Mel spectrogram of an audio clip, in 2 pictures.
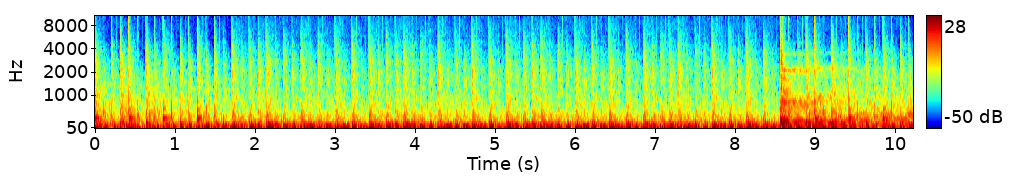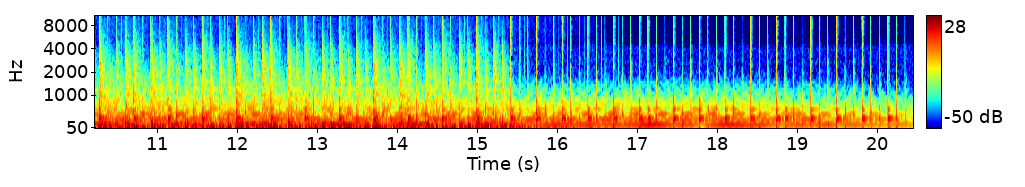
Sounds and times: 0.0s bassdrum acoustic 17.3s
0.0s bass 20.4s
8.6s stringpad 17.9s

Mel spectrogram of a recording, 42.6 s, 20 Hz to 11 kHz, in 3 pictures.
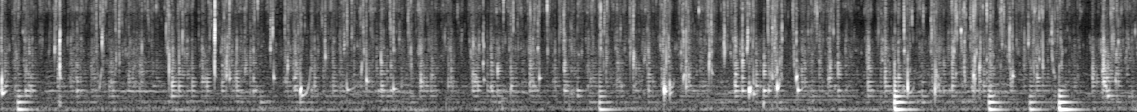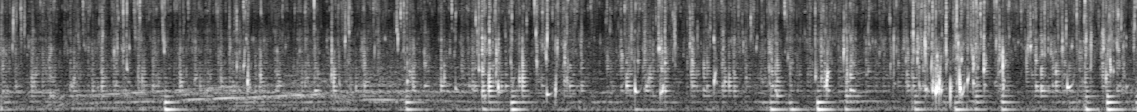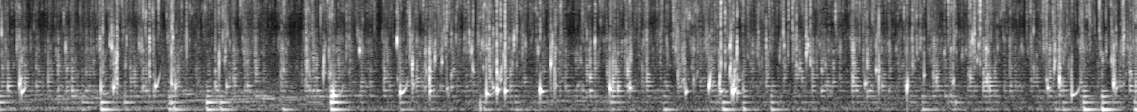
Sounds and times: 0.0s Irregular, Low Frequency Dropping Water 42.6s

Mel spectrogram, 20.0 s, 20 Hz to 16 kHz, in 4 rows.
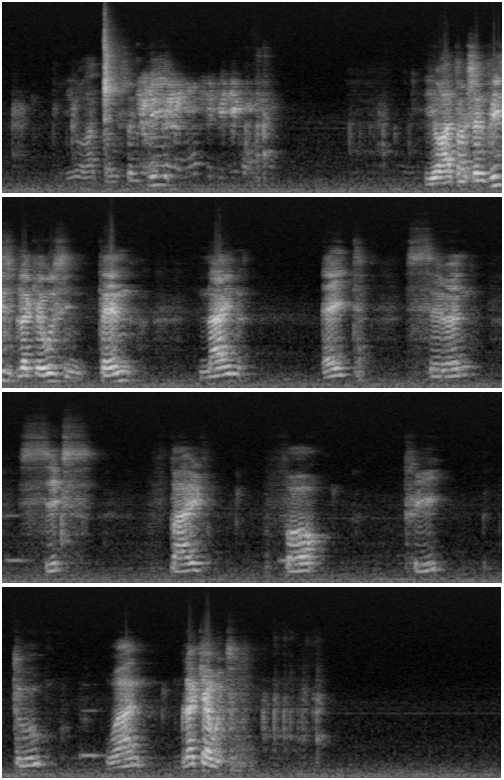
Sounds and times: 1.0s Blackout Announcement 2.7s

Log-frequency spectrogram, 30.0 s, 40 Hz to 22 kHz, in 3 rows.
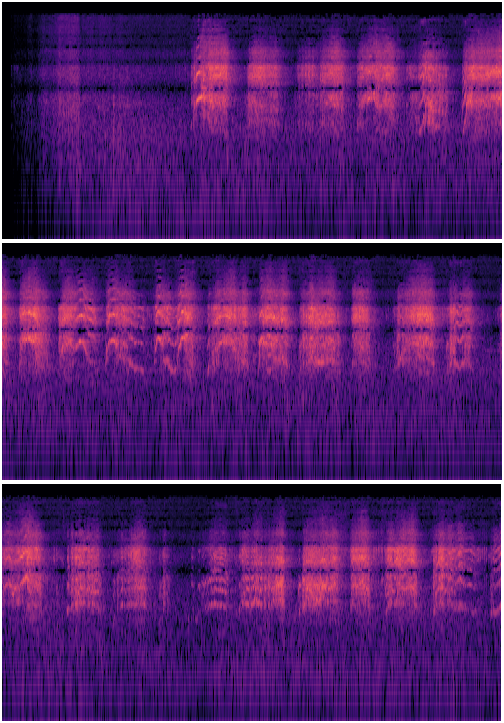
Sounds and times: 3.7s angry raccoon or two 29.9s

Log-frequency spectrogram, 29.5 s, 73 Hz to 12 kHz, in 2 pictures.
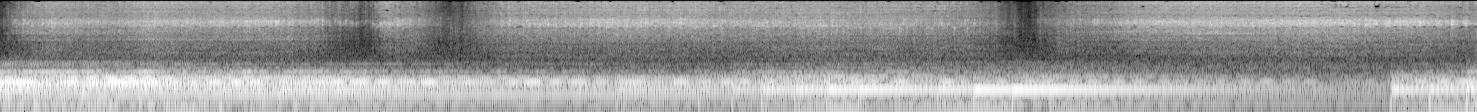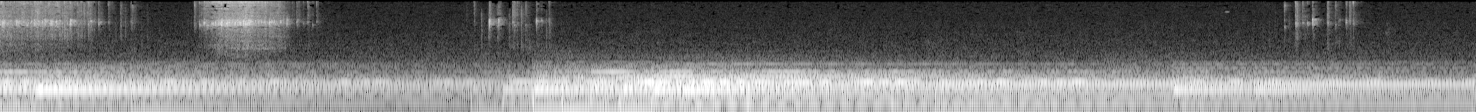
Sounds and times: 0.0s Gong 17.8s
0.0s Rainstick 18.0s
19.5s Rainstick 20.3s
27.6s Rainstick 28.4s

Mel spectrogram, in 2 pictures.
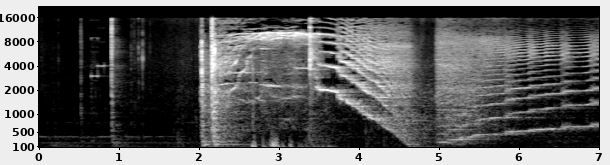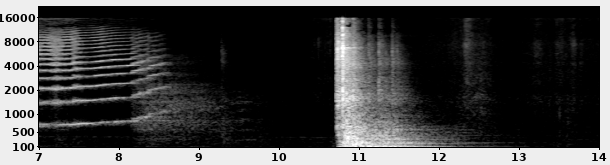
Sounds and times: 2.0s creak of the door closing on the shutter 9.7s
3.6s reverberant 'slam' of the door itself closing 9.9s
10.7s reverberant 'slam' of the door itself closing 12.5s

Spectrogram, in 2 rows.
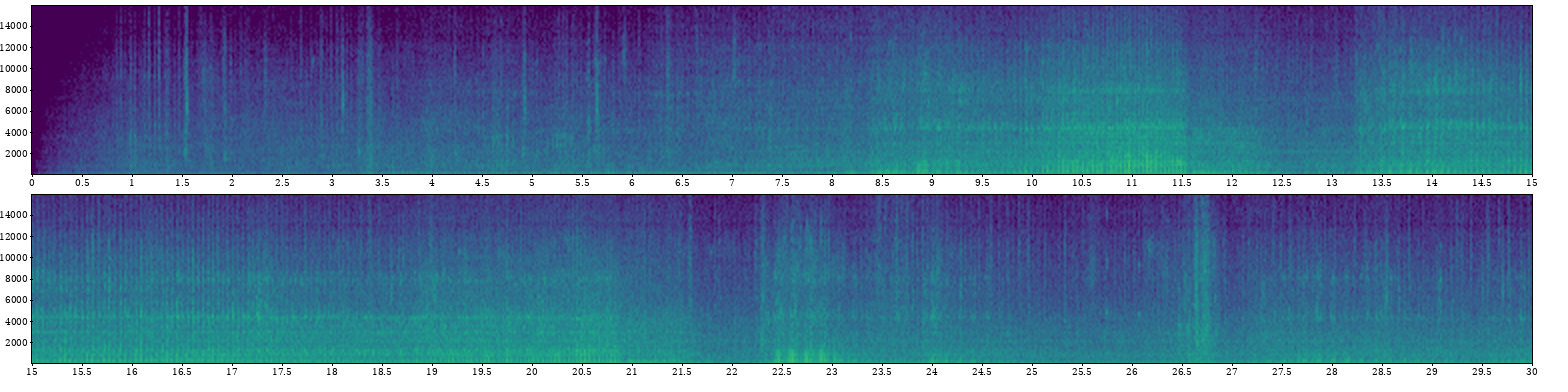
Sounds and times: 0.0s other vehicles on the road 30.0s
0.2s motorcycles 30.0s

